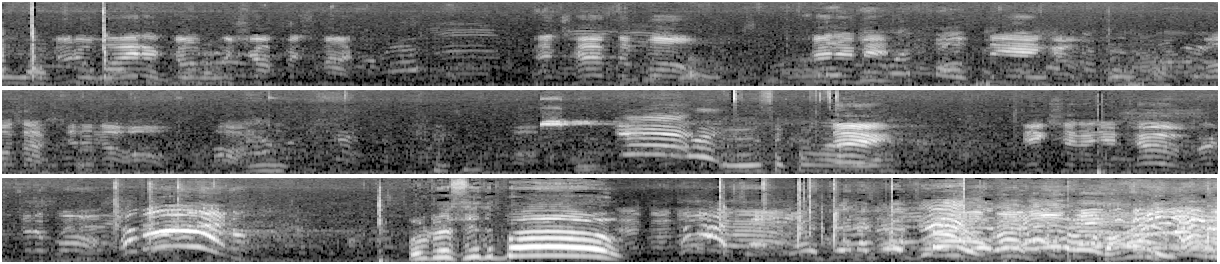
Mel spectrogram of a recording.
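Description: Young women shout and call out to each other outdoors, some close and some far off.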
